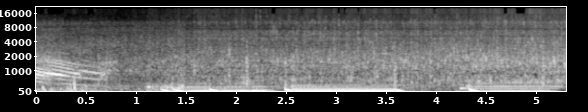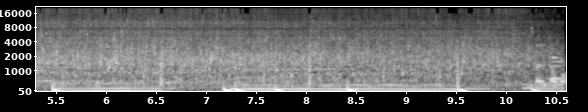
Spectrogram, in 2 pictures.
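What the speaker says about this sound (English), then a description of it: "The water feature, the stack slate sphere, sphere." Water trickles and splashes steadily in a stacked slate sphere fountain, a continuous close babble, while low rumbling tones come and go beneath it.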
